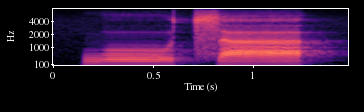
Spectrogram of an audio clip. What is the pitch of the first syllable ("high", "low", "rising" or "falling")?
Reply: low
